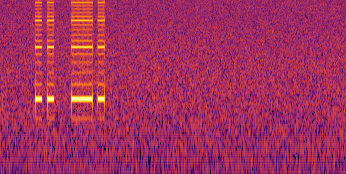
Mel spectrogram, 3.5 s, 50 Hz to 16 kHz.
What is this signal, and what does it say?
Morse code, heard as a high beeper, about 20 wpm, 2150 Hz. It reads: IN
